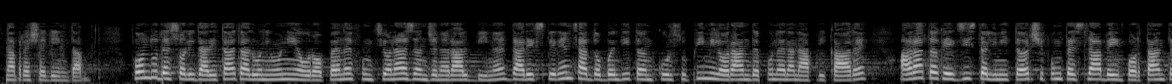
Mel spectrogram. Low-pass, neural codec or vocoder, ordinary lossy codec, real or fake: 7.2 kHz; none; MP3, 64 kbps; real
